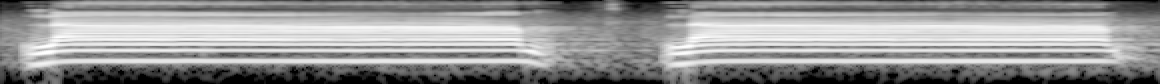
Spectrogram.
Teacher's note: जबान की करवट के आखिर से नोक तक का हिस्सा जब ऊपर एक दाढ़ और दांतों के मसूड़ों से लगे तो इससे लाम अदा होता है · زبان کی کروٹ کے آخر سے نوک تک کا حصہ جب اوپر ایک داڑھ اور دانتوں کے مسوڑوں سے لگے تو اس سے لام ادا ہوتا ہے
